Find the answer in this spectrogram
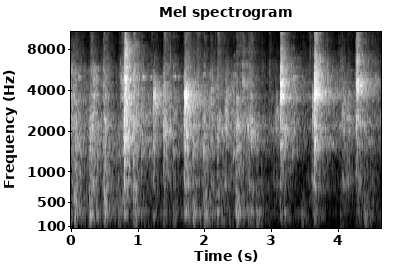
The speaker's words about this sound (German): Doch das Herz arbeitet noch und reflexartig zappelt das Tier mit den Beinen.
